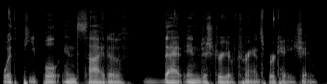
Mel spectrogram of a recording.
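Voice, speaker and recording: A man being interviewed on a podcast, telling stories in a relaxed way with restarts and quote-unquote asides. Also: low voice, moderate pace, vocal fry, husky, no echo, clean studio sound. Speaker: podcast guest, safety broadcaster. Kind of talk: conversational interview answers.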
